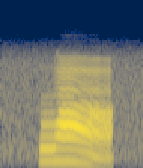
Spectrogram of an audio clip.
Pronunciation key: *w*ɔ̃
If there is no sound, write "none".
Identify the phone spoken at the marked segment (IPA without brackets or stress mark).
w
